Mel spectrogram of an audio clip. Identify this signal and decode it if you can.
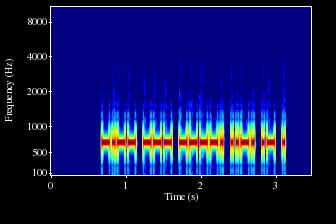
Morse code, heard as a keyed tone, about 36 wpm, 700 Hz. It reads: YO9FAE
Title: DXCC-100 Call Signs - 6 Characters - 35wpm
